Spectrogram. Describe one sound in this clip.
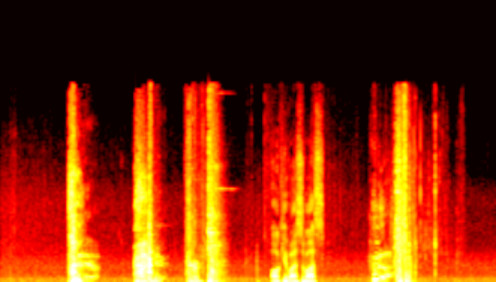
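An axe strikes a body with heavy thuds.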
